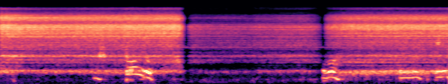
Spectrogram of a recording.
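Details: Russell's viper, agitated after a dachshund's attack, gives loud breathy hisses as it exhales and inhales, its stomach swelling; two long hisses around a short pause, with a man speaking throughout.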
